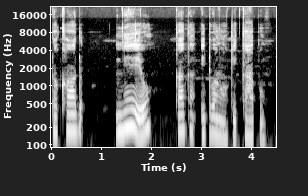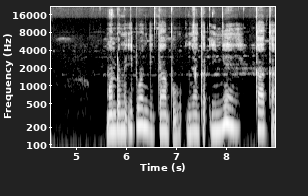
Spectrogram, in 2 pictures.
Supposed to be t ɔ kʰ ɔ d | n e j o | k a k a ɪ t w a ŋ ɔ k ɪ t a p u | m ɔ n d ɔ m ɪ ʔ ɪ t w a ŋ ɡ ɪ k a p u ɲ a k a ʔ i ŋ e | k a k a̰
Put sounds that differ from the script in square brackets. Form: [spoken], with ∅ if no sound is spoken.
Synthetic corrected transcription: t ɔ kʰ ɔ d | [ŋ] e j o | k a k a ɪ t w a ŋ ɔ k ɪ [k] a p u | m ɔ n d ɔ m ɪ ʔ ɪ t w a ŋ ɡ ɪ k a p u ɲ a k a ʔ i ŋ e | k a k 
